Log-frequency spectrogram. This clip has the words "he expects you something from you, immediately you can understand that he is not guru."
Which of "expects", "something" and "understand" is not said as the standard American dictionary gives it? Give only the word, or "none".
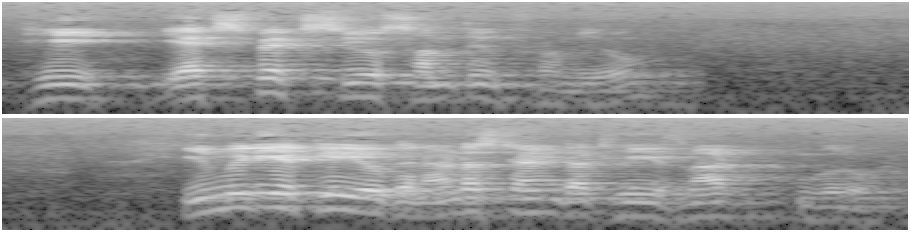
something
